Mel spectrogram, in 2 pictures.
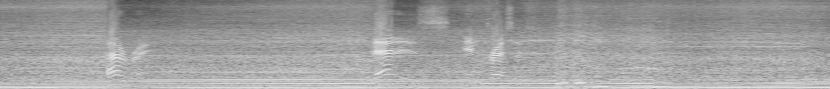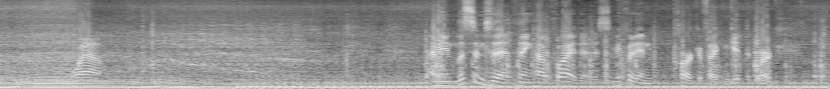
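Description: A quad bike engine hums and rumbles steadily up close.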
